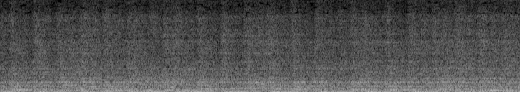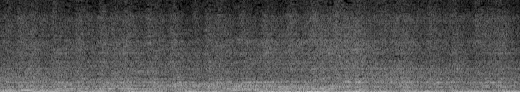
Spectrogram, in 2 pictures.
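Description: Electronic dance music goal song with a steady beat; the bass drops out for about two seconds a little past the middle, then the beat comes back in.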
